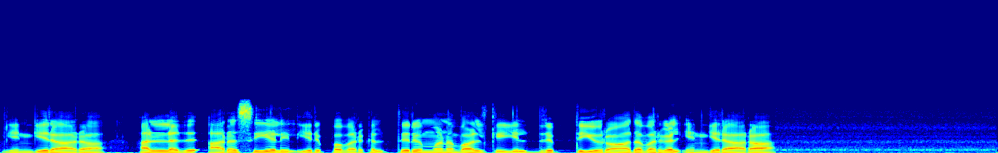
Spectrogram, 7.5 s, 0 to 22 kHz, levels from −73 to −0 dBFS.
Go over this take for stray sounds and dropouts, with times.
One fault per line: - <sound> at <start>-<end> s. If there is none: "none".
none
